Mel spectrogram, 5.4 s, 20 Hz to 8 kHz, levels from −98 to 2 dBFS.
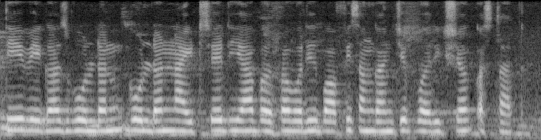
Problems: constant background noise, continuous background conversations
